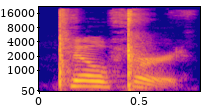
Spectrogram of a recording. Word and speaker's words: Tilford: that's two syllables um my last name tilford till ferd is two syllables um poetry is three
